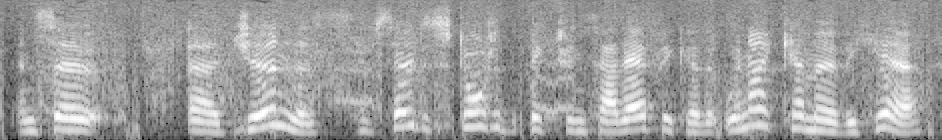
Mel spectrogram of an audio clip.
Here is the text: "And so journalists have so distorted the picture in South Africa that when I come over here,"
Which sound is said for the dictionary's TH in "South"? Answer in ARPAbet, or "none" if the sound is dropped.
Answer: TH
